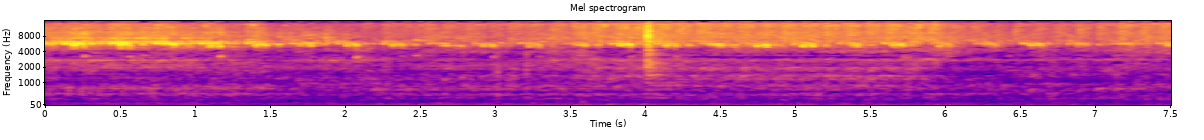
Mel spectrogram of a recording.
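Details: Serpentine belt squeal at idle: constant high thin squeal; tightening or loosening didn't help, replacing the belt cured it, though the AC compressor, whose bearing was later replaced, may also have whistled.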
